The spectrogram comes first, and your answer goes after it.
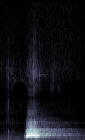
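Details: European roe deer in the Carpathian mountains during the spring mating period gives a single harsh, dog-like bark that fades out over about a second, loud and clear against a quiet background.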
